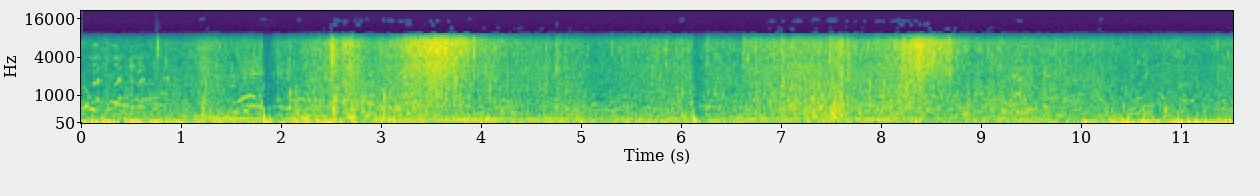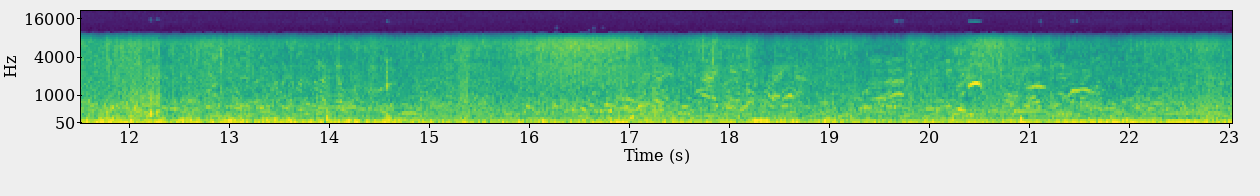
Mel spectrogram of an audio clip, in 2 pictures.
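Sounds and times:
steady low hum: 0:00.0 - 0:23.0
water splashing against seawall: 0:00.0 - 0:23.0
wind buffeting microphone: 0:00.0 - 0:23.0.

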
